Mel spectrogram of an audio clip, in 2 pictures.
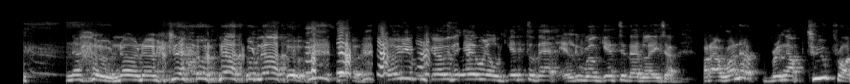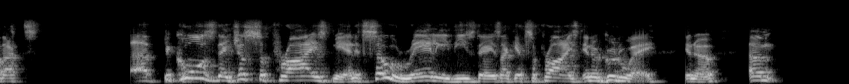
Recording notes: Recorded via Skype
